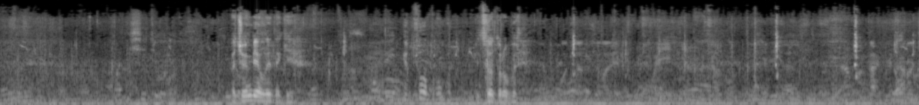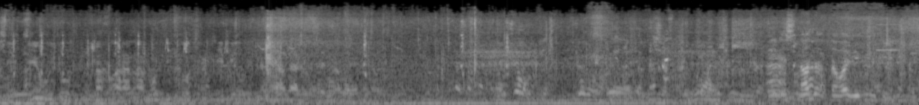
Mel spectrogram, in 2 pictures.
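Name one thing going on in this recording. Men talk nearby outdoors, in a calm, conversational way.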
